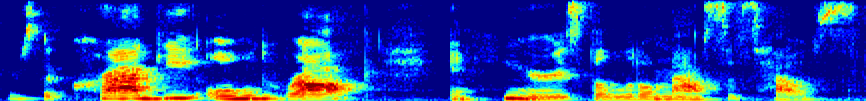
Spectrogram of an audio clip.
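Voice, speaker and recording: A woman reading a children's picture book aloud in an expressive, theatrical manner, engaging young listeners. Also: mid-range voice, takes it slowly.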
